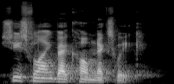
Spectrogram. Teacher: is an affirmative statement the intonation goes down at the end we stress important words flying back home and next are all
